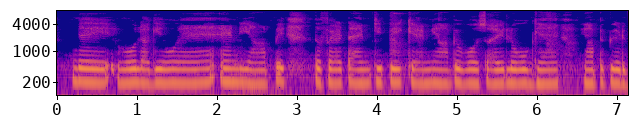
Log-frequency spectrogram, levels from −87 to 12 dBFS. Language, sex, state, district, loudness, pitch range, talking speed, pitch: Hindi, female, Bihar, Gopalganj, -26 LUFS, 190-200 Hz, 210 wpm, 195 Hz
